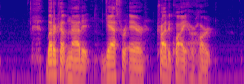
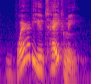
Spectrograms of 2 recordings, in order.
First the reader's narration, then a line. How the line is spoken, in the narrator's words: Buttercup gasped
